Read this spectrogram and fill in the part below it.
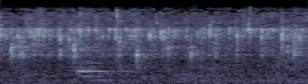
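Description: Mustard seeds and curry leaves crackle and sizzle in hot oil, a dense continuous frying hiss with scattered sharp pops close up, no talking.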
